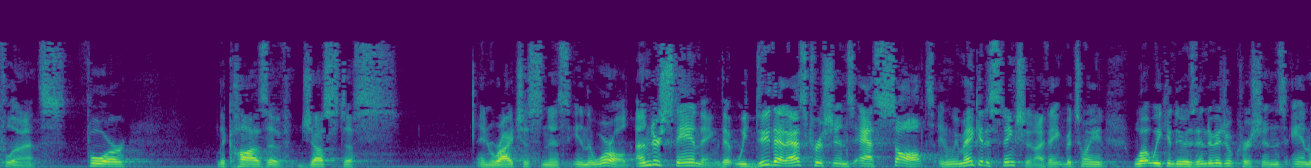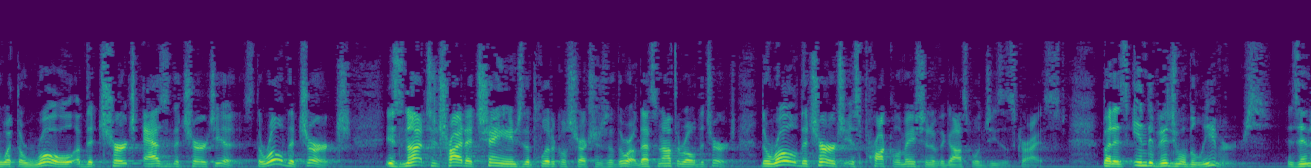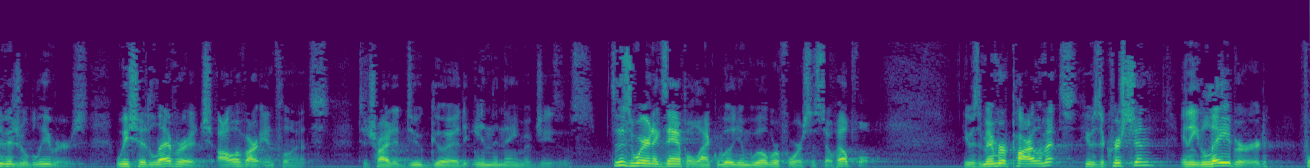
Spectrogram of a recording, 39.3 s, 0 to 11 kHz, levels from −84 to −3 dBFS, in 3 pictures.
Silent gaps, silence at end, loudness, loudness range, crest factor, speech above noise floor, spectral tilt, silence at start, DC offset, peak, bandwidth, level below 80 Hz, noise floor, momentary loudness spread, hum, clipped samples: none; 0 s; -21 LUFS; 4 LU; 22 dB; 32 dB; -5.5 dB/octave; 0 s; under 0.1%; 0 dBFS; 8.8 kHz; -68 dBFS; -53 dBFS; 16 LU; none; under 0.1%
